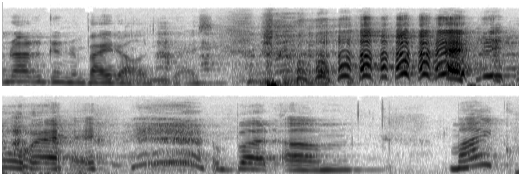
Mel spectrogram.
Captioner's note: audience member laughs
